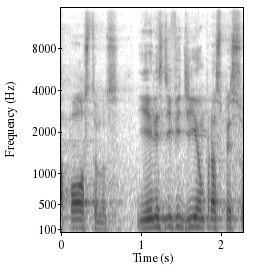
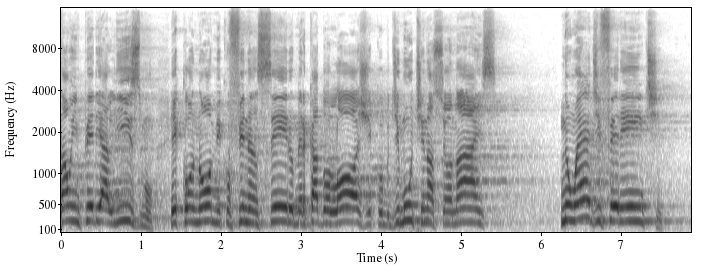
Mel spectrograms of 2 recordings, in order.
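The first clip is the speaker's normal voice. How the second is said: preaching at full force, louder and higher; fervent preaching; 6 semitones higher, 4 dB louder than usual. Acted. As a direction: drive the sermon home with fire. Preaching to congregation. (pregação inflamada, mais alta e mais aguda)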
